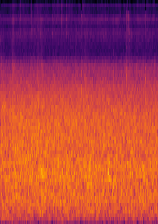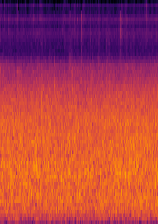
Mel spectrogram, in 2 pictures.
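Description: Steady, heavy rain pours down continuously on a village home, a dense even hiss with no pauses and no voices.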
